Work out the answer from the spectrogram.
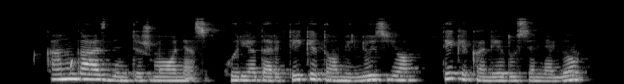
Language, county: Lithuanian, Marijampolė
